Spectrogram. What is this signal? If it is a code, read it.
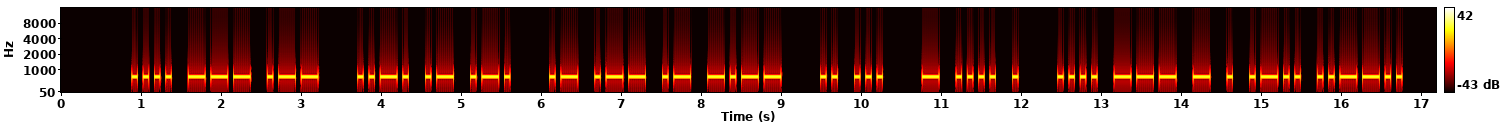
Morse code, heard as a keyed tone, about 17 wpm, 700 Hz. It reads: HOW FAR AWAY IS THE HOTEL?
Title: Sentences from Top 1600 Words 17wpm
